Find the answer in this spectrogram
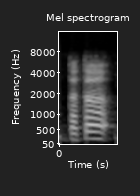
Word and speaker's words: ತತ್: ತತ್ ಕ್ಷೇತ್ರಂ ಯಾದೃಕ್ ಚ ಯದ್ವಿಕಾರಿ ಯತಶ್ಚ ಯತ್ ಸ ಚ ಯೋ ಯತ್ ಪ್ರಭಾವಶ್ಚ ತತ್ಸಮಾಸೇನ ಮೇ ಶೃಣು. ಹರೇ ಕೃಷ್ಣ. ಇದರ ಒಂದು ಉಚ್ಚಾರಣೆ ತತ್ ವ್ಯಂಜನ ಇದೆ. ತತ್ ಕ್ಷೇತ್ರಂ, ತತ ತಪ್ಪು, ತತ್ ಕ್ಷೇತ್ರಂ ಯಚ್ ಯಾದೃಕ್ ಚ ಅಂತ ಹೇಳಿ.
